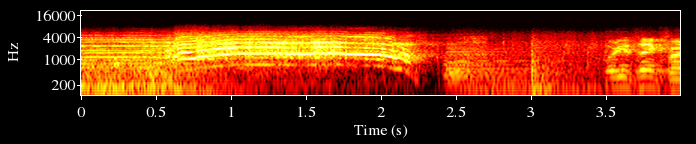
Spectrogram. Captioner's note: Mrs. Feuchtwanger screams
